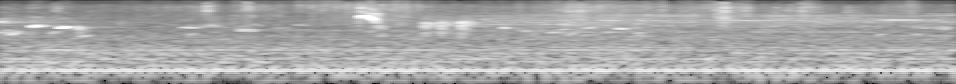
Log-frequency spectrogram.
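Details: Different birds chirp while eating food in the morning: brief high tweets overlap early on, with a sharp sliding note in the middle. The chirping fades later against a continuous low hum.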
